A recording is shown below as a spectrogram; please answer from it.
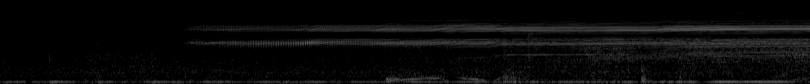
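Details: Tamiya 58001 Porsche 934 RC motor on a bench power supply after lubricating the shafts: quiet start spinning up to a steady even high whine, no rattle or scraping, running clean.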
